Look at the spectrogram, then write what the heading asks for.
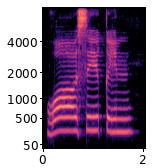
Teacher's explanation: यहाँ पे तनवीन को ज़्यादा लंबा नहीं करेंगे, सिर्फ ज़ाहिर करेंगे क्योंकि जब नून साकिन या तनवीन के बाद हरूफ हल्की में से हमज़ा आ गया है यानी हरूफ हल्की में से कोई भी हरफ आ जाए वहाँ पे इजहार होता है यानी सिर्फ नून को ज़ाहिर करना या तनवीन को ज़ाहिर करना होता है।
